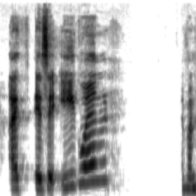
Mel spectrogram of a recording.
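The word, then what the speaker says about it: Éowyn: it's Eowyn. It's just hard. I'm Yes. not know Okay. if I'm Yeah.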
